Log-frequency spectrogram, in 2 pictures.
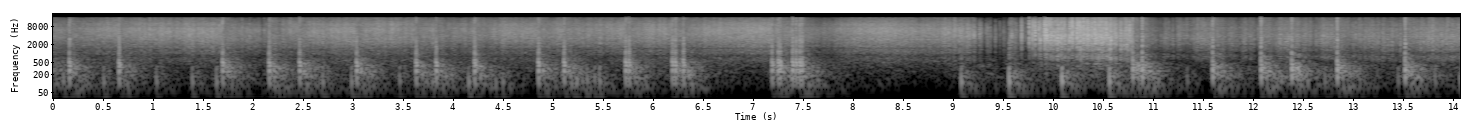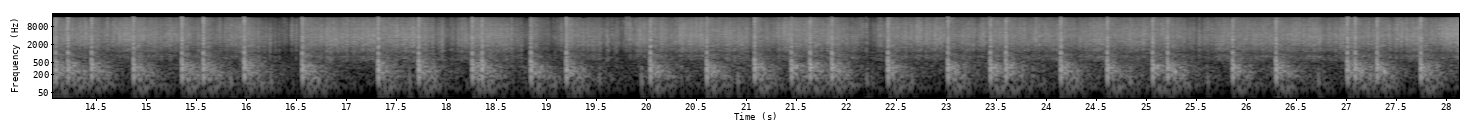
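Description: Aerial fireworks firing in a rapid barrage: bangs about two to three a second, with a hissing burst about ten seconds in.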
